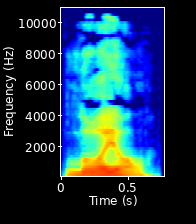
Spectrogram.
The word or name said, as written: Loyal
